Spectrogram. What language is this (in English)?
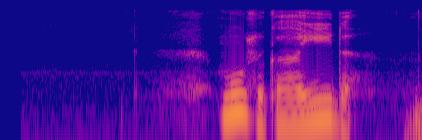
Russian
